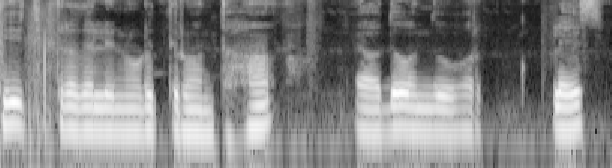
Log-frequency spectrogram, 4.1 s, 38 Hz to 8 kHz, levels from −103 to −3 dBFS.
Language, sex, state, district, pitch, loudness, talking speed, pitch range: Kannada, male, Karnataka, Koppal, 130 Hz, -16 LUFS, 115 wpm, 125-140 Hz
